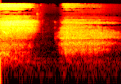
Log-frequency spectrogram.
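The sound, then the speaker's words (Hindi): Deep, slow breathing during a guided relaxation exercise: two long, airy breaths, each drawn out for about a second, separated by a brief silent pause, with no talk over them. “Deep आपको breathe करनी है यहाँ पे आपको deep breathing करते हुए आपको तीन बार इनहेल”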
